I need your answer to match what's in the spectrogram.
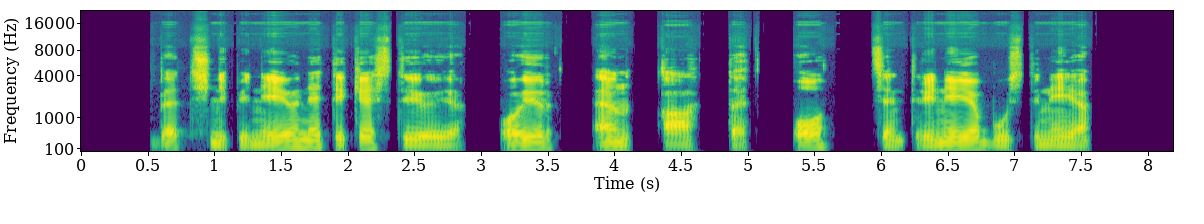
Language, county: Lithuanian, Telšiai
